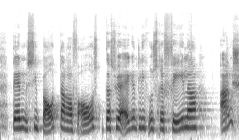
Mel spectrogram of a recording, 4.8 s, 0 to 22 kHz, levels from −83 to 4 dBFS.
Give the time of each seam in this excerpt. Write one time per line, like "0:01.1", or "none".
0:02.0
